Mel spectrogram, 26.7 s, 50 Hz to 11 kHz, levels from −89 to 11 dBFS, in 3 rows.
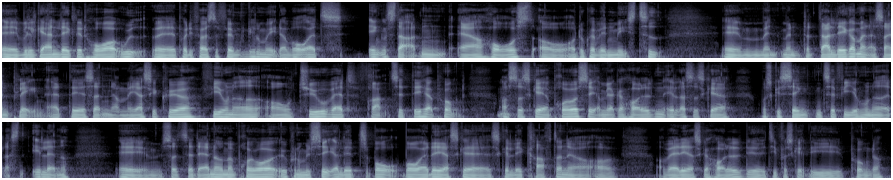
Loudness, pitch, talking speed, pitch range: -22 LUFS, 95 Hz, 230 wpm, 90-100 Hz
